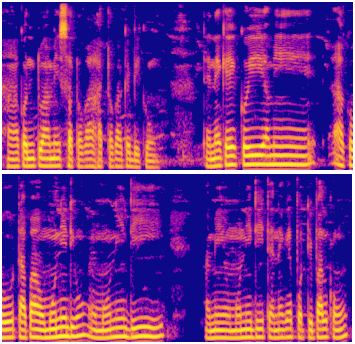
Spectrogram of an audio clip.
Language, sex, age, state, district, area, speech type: Assamese, male, 60+, Assam, Golaghat, rural, spontaneous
